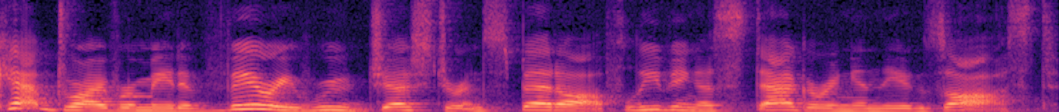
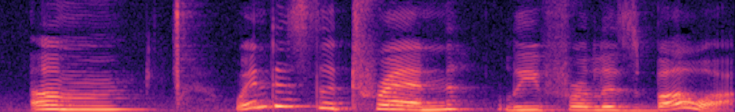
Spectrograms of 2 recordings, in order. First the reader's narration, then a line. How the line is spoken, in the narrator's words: I asked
